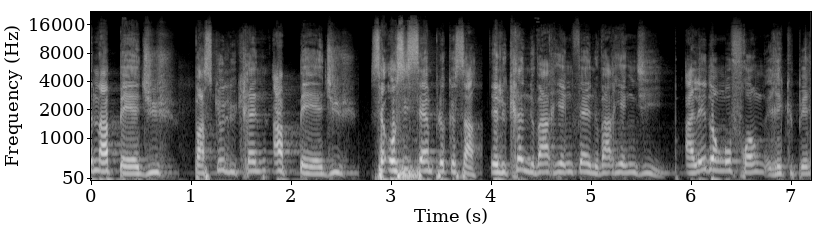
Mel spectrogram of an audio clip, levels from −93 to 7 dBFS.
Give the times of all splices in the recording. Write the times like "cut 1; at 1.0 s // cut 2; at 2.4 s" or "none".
cut 1; at 3.9 s // cut 2; at 5.9 s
